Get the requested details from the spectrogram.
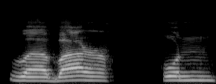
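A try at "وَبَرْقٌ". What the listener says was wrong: Ba ke samping, ba. Ke atas ro. Bar. Ke atas bar. Ba ke samping. Bar. Bar. Belum ke atas yang ro-nya. Coba ganti jadi so. Baso. Ke atas. Baso. So-nya ke atas. Baso.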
